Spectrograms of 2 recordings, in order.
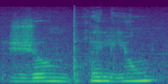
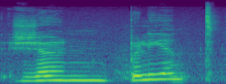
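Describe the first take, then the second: First: The name is said with French pronunciation. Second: The name is read with English pronunciation. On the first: The speaker calls it right. "Maybe it's French, how would you say it?" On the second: The speaker calls it wrong. "I'm saying that wrong"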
